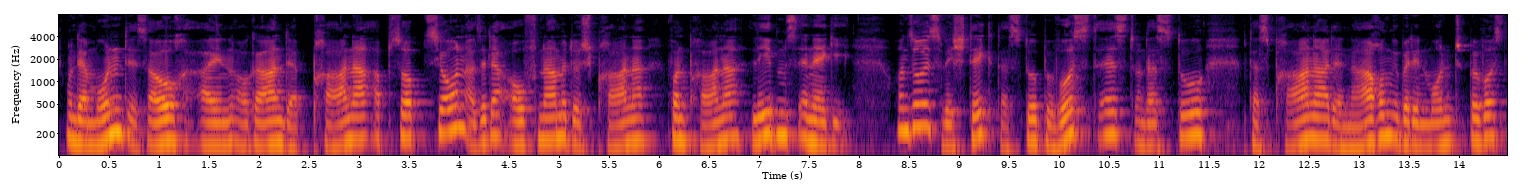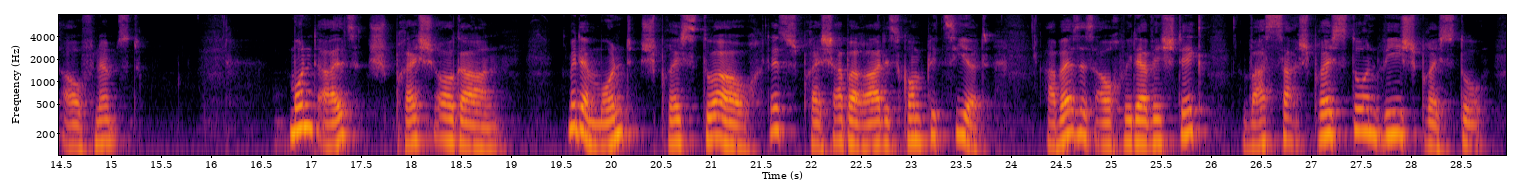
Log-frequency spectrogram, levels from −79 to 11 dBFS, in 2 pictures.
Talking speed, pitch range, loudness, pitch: 130 wpm, 135-180 Hz, -19 LUFS, 155 Hz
